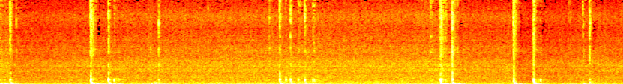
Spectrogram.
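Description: Typing on a computer keyboard, sparse, faint key clicks in small clusters separated by pauses, with no talking.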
